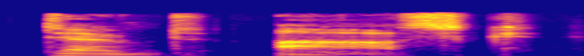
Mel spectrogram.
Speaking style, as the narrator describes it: Harry muttered to Cho

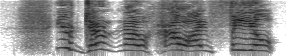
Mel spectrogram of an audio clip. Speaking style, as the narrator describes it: Harry roared

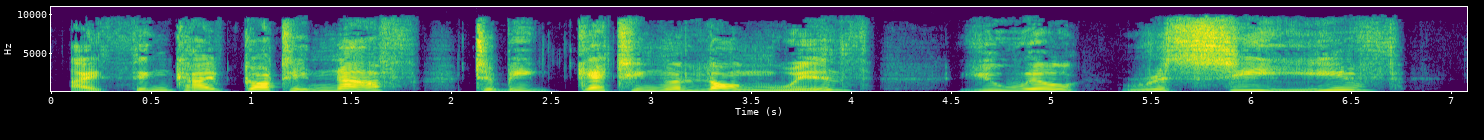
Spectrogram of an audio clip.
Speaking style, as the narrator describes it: speaking once more in that loud, slow voice

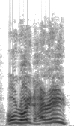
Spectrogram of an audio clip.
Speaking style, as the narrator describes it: Hagrid bellowed back

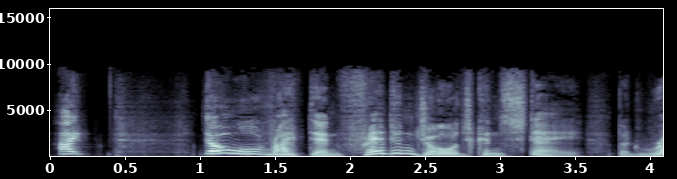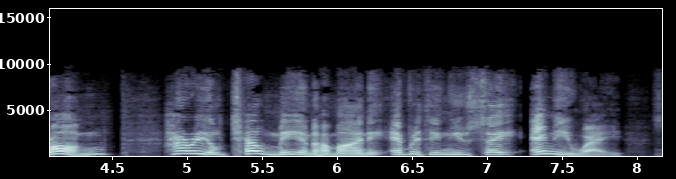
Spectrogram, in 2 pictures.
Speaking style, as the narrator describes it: said Ron hotly

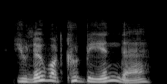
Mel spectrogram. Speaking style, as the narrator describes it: said Luna eagerly

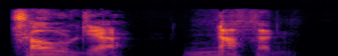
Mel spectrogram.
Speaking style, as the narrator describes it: said Hagrid firmly

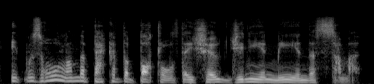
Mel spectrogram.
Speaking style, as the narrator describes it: she said coldly

